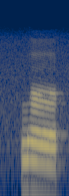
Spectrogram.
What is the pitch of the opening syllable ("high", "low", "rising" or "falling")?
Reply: low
